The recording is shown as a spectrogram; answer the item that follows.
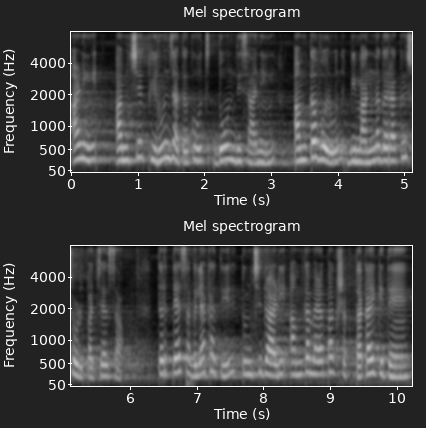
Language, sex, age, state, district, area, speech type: Goan Konkani, female, 18-30, Goa, Canacona, rural, spontaneous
